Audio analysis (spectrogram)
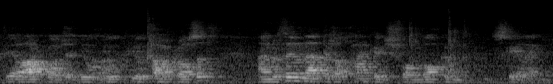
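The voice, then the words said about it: Scottish accent. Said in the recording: “my Scottish accent is difficult when you say that”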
